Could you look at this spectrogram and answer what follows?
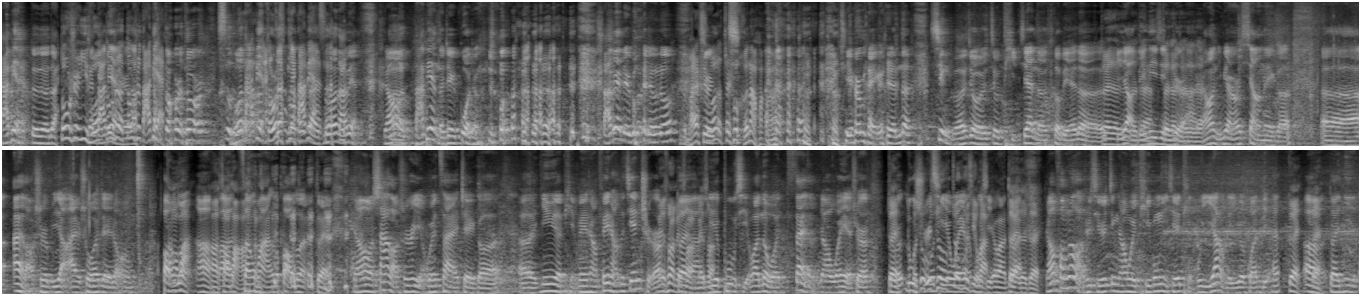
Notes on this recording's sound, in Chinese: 我们在北京举办了 音乐·聚我们——首届「播客松」+西海之声7周年聚会 活动。进行了长达 5 小时的「播客松」对谈。经过修整剪辑过的现场录音内容。现场录音设备协力品牌：Focusrite、RODE 麦克风。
